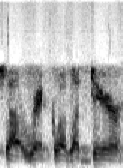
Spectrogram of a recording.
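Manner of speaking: ordinary delivery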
